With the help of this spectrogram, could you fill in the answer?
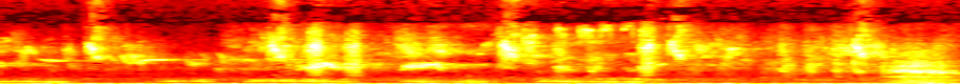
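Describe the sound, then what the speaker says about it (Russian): A common wood pigeon gives low, mournful repeated cooing calls in a rural village setting in spring, with other small birds chirping and tweeting over it and steady background noise throughout. "Да, заунывные звуки, пением это не назовешь. Это лесной голубь."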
